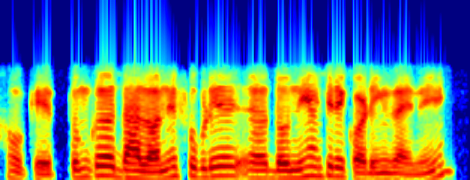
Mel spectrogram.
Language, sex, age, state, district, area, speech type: Goan Konkani, male, 45-60, Goa, Canacona, rural, conversation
